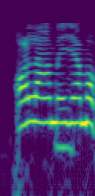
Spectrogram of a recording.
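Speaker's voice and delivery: high-pitched squeaky voice. Showing how a woman with a squeaky voice introduces herself: squeaky high-pitched voice. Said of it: "mujer con voz de pito".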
